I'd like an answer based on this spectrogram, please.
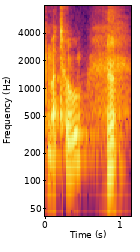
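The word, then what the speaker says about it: Matwo: understand it the name of the product is matu uh is that the proper pronunciation yeah exactly so in german we call it matu um so it's uh basically an abbreviation of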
